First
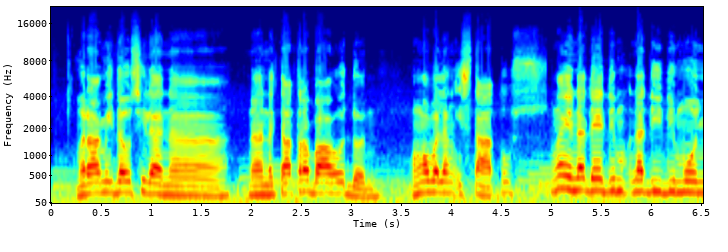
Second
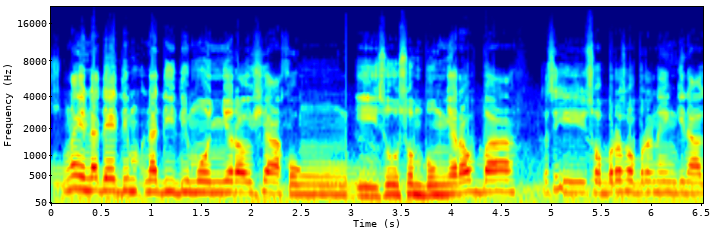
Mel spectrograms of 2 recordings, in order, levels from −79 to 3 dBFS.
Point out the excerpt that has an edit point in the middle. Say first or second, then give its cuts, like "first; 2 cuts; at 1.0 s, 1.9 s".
second; 2 cuts; at 2.9 s, 4.8 s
